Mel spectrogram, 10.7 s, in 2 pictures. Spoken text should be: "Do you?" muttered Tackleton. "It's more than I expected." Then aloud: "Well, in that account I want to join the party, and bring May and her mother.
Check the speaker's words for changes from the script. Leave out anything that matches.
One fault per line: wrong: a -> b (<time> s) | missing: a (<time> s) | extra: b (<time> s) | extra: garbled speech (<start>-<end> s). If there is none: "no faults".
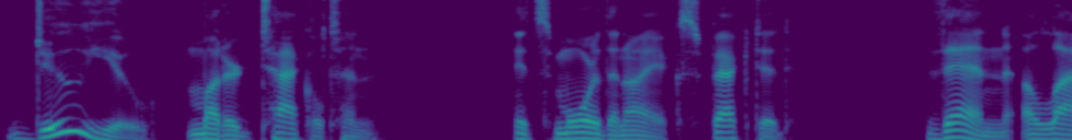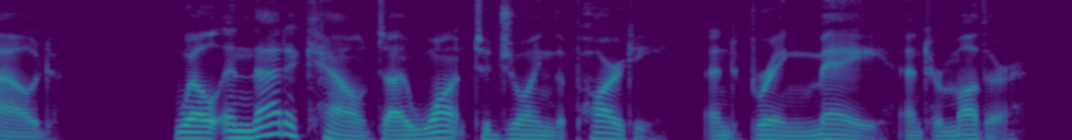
no faults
